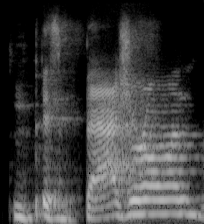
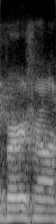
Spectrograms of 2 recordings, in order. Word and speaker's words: Bergeron: So it's Bergeron, like badger. It's like saying badger, but it's Bergeron. You can say Bergeron, it's totally fine. But if you're in Louisiana, that's how you say it. It's French.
